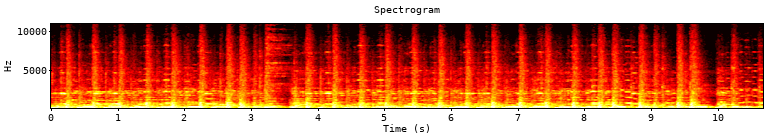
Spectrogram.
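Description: A live string band playing a brisk, upbeat instrumental fiddle tune: fiddle, upright bass, electric guitar and a snare drum keeping a steady beat. The band drops back briefly about three and a half seconds in, then carries on.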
